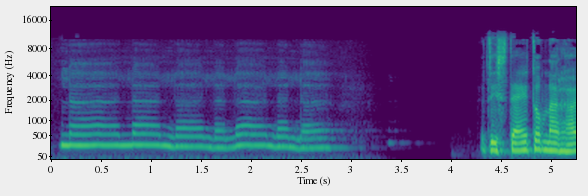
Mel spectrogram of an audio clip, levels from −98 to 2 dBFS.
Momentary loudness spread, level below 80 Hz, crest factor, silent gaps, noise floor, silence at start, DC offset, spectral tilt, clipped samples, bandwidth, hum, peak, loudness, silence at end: 17 LU; -68 dBFS; 20 dB; none; -82 dBFS; 0.1 s; under 0.1%; -5 dB/octave; under 0.1%; 12 kHz; none; -10 dBFS; -28 LUFS; 0 s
